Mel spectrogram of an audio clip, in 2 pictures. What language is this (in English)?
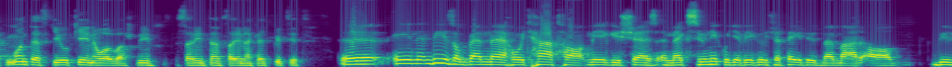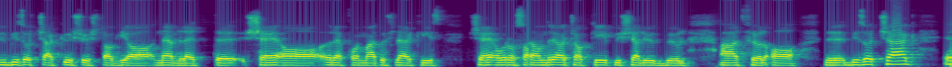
Hungarian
